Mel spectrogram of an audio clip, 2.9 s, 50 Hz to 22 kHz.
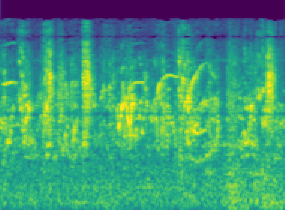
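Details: Several budgerigars indoors, recorded on 8 December 2016, chattering in a busy mix of high squawks, short chirps and warbling swept notes, with a man quietly calling a bird over.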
